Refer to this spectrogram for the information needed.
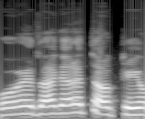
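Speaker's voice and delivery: angry outburst. Retelling how he got real mad and called the boys: mock-angry retelling. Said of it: "he got real mad".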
